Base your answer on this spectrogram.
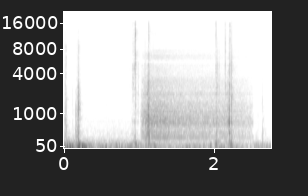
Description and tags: radioanalog button onoff
Recording of on-off buttons on a radio AIWA FR-C12 in a small studio room.
Sound recorded with Zoom H2
Sonido grabado con Zoom h2
on-off, percussive, analog, noisy, radio, button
